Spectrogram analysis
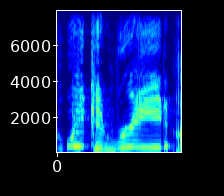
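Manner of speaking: high, slow dim-witted warthog grunt; snorting warthog. Acted. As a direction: snort the words like a dumb pig-man. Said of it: "snorted a warthog guy lackey".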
